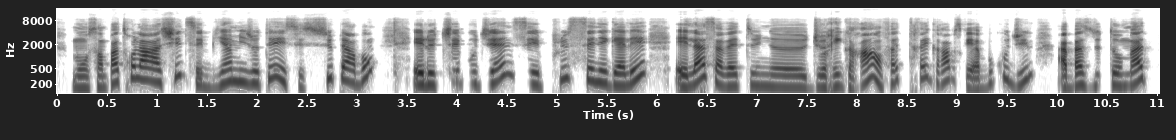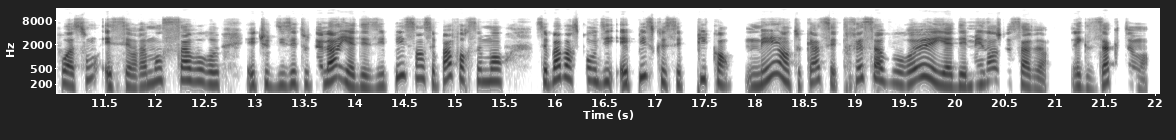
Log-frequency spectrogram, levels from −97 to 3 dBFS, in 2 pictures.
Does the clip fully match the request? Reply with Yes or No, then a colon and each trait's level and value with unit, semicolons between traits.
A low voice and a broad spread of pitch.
No: high, 210 Hz; wide, 6.0 semitones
